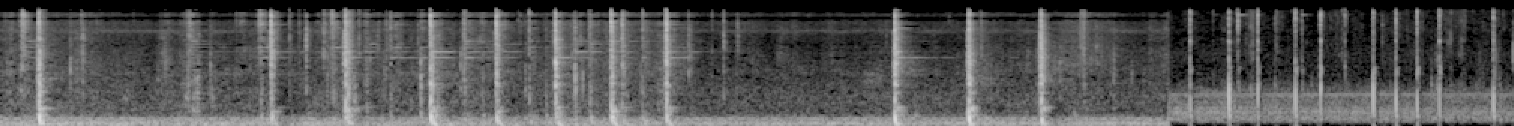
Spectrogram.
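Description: A blade chopping into a green bamboo stalk: about a dozen sharp, irregular strikes, followed by a run of quicker, lighter knocks near the end.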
